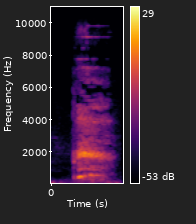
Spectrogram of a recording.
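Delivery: a very high, choked laugh breaking into tears; an emotional crying laugh; teary laugh-sob. Real, not acted. Moved by mom's words.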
